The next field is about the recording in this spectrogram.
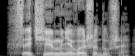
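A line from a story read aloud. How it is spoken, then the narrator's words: Wry snort. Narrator (Russian): хмыкнул он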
